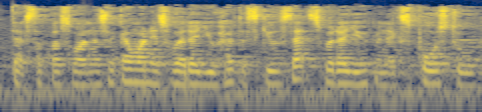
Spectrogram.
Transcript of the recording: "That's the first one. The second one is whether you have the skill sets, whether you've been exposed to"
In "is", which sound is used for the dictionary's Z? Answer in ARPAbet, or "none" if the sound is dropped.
S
